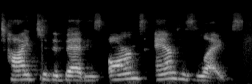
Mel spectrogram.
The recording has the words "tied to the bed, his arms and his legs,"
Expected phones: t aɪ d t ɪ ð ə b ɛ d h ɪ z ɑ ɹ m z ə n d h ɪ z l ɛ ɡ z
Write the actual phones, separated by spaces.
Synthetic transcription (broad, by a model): t aɪ d t ɪ ð ə b ɛ d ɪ z ɑ ɹ m z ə n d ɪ z l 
